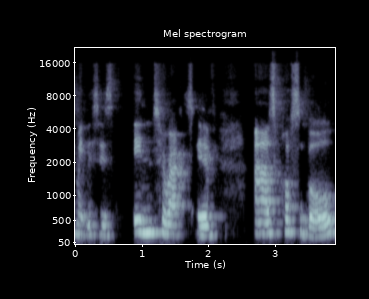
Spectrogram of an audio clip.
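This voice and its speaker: With an English accent, the speaker keeps a fairly even intonation. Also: woman. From England. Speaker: business founder and coach. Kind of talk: webinar talk.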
